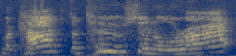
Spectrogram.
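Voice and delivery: high, loud, slow hammed-up indignation; exaggerated put-on protest; mock outraged anti-masker. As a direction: play a self-righteous complainer, stretching the words.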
